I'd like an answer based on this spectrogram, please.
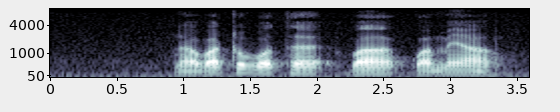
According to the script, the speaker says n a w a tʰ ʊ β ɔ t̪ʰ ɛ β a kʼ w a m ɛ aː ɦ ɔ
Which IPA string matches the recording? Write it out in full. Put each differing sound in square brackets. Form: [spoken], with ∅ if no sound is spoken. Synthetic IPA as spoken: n a [β] a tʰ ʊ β ɔ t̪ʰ ɛ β a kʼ w a m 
